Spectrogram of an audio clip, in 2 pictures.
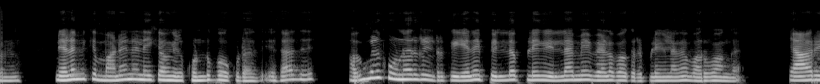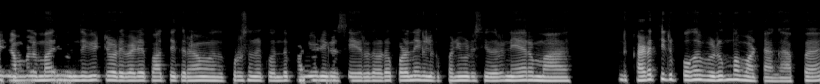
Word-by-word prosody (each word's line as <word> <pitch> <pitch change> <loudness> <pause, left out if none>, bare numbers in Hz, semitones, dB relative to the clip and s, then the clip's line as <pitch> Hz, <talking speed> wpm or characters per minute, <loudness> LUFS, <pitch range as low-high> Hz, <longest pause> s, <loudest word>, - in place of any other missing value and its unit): ஒரு 170 0 -2 0.5
நிலைமைக்கு 230 +4 +3
மனநிலைக்கு 215 +1 +2
அவங்கள 190 -2 +4
கொண்டு 185 +2 +3
போக்கூடாது. 175 -4 -1 0.2
ஏதாவது 220 +5 -2 0.5
அவங்களுக்கு 285 - +1
உணவுர்கள் 230 -1 +3
இருக்கு. 185 +1 -2
ஏன்னா, 195 +4 +3
இப்ப 200 - -3
உள்ள 195 +2 0
பிள்ளைங்க 200 -1 +1
எல்லாமே 205 +3 +1
வேல 190 +1 +2
பாக்குற 175 -3 -2
பிள்ளைங்களா 175 0 -1
தான் 185 -2 -1
வருவாங்க. 175 -1 -1 0.6
யாரு 195 +2 +3
நம்மள 185 +2 0
மாரி 195 +1 +1
வந்து 190 0 +2
வீட்டோட 195 -1 0
வேலைய 180 0 +1
பார்த்துக்கிறாங்ளோ 180 0 -1
வந்து 175 -1 -2
புருஷனுக்கு 185 -1 -2
வந்து 180 +2 -1
பணிவிடைகள் 185 -1 0
செய்றத 175 0 -1
விட, 180 +1 -1
குழந்தைகளுக்கு 185 -2 +1
பணிவிடை 185 0 +2
செய்றத 175 -1 0
விட 185 - 0
நேரமா 185 -2 +2 0.6
வந்து 210 -4 -7
கடத்திட்டு 225 +4 0
போக 200 - +2
விரும்ப 200 +3 +2
மாட்டாங்க. 165 -2 -4
அப்ப 155 - -18
190 Hz, 160 wpm, -18 LUFS, 180-200 Hz, 0.6 s, அவங்கள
